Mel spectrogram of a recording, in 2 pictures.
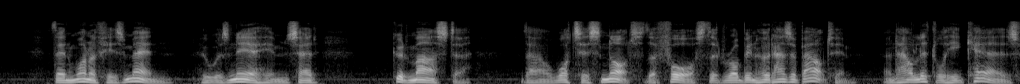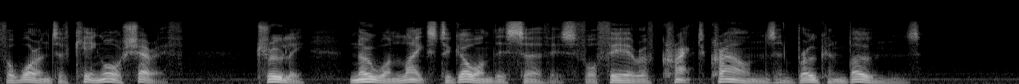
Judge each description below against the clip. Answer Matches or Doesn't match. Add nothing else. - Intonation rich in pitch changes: Matches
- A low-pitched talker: Matches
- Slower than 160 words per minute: Matches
